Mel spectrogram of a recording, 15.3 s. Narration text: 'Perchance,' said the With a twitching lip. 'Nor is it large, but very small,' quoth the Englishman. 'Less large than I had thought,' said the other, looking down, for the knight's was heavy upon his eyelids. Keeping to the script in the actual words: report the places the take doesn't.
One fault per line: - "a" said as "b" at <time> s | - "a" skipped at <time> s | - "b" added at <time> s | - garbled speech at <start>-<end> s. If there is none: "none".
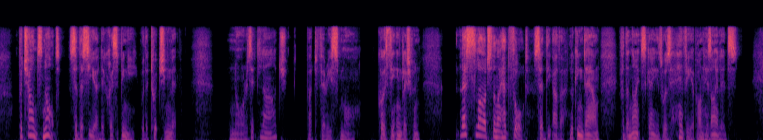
- "not" added at 0.8 s
- "Sieur de Crespigny" added at 1.7 s
- "gaze" added at 12.9 s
